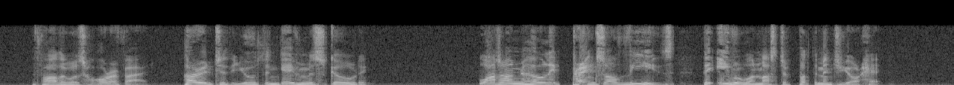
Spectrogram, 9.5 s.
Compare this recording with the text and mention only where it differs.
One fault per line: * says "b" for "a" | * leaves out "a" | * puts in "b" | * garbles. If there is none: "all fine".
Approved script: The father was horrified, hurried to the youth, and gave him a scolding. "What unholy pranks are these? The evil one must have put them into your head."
all fine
